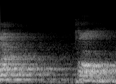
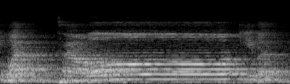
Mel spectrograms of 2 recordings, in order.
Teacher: dibaca 4 harokat karena mad wajib muttasil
